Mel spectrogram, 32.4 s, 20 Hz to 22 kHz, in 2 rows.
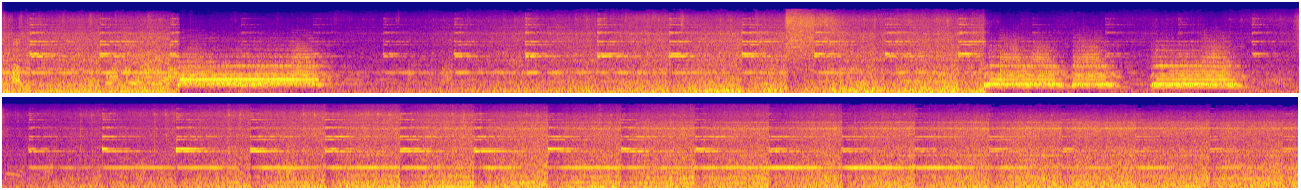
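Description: Amtrak GE Genesis P42DC diesel locomotive sounding its Nathan K5LA five-chime horn: one blast about two seconds in, then two more close together about ten seconds later. Under it a bell rings evenly about twice a second, and the engine and train rumble past.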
